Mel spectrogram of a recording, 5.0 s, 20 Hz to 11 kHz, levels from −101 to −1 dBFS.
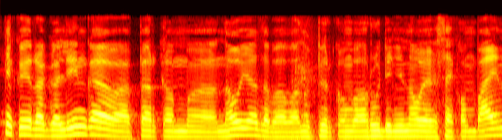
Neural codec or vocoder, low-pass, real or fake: none; 7.2 kHz; real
